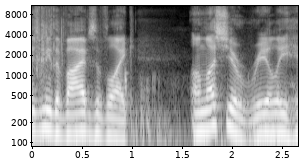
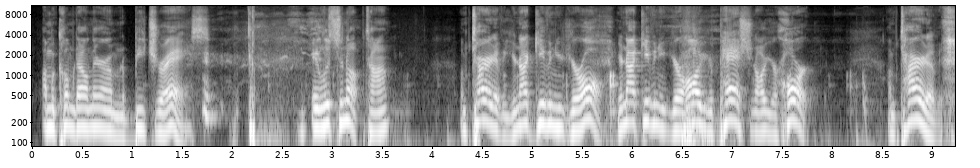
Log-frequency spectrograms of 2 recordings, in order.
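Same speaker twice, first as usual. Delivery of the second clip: intense, in-your-face, confrontational delivery; 4 semitones higher than usual. Imagining Shia LaBeouf calling up to confront Tom, the speaker does a Shia LaBeouf impression. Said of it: "He's like".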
